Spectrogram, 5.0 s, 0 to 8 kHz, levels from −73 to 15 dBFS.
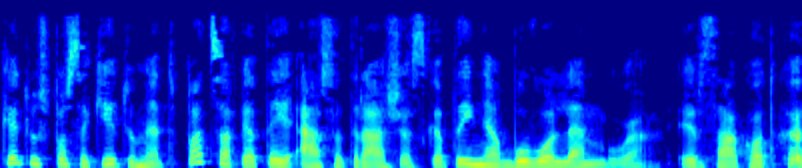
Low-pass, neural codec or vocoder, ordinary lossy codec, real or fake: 7.2 kHz; codec, 24 kHz, 0.9 kbps, WavTokenizer, medium speech release version 2; MP3, 32 kbps; fake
